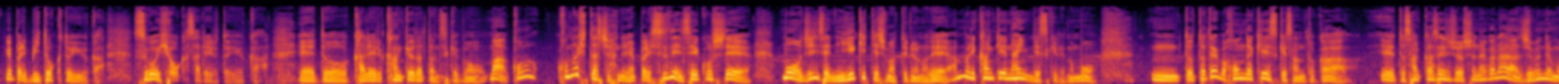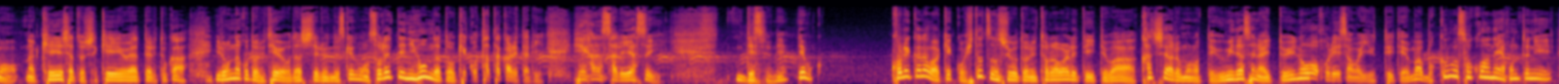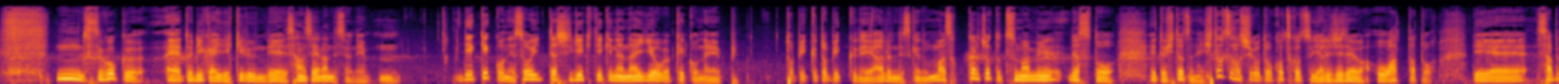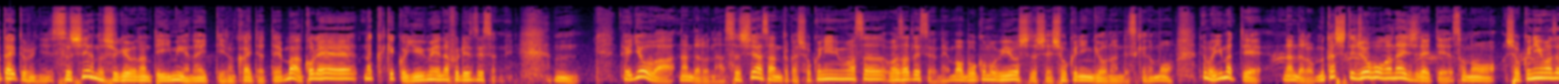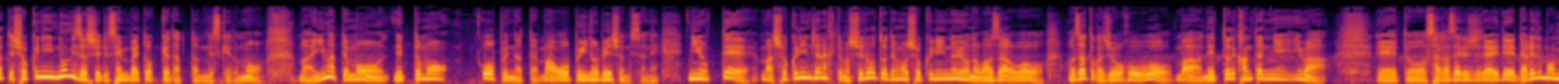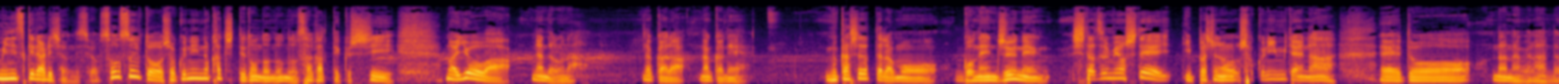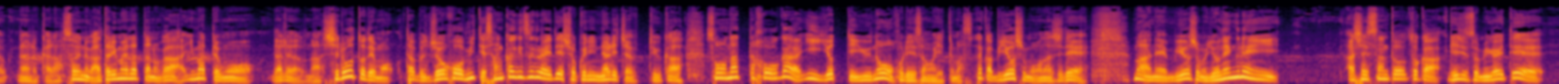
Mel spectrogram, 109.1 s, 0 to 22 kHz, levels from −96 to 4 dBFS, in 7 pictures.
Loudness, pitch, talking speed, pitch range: -16 LUFS, 140 Hz, 440 characters per minute, 120-180 Hz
